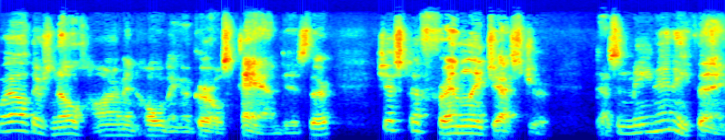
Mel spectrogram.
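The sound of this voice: A man speaks slowly in a put-on character voice, fairly low-pitched with a slightly husky edge and very wide pitch swings.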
